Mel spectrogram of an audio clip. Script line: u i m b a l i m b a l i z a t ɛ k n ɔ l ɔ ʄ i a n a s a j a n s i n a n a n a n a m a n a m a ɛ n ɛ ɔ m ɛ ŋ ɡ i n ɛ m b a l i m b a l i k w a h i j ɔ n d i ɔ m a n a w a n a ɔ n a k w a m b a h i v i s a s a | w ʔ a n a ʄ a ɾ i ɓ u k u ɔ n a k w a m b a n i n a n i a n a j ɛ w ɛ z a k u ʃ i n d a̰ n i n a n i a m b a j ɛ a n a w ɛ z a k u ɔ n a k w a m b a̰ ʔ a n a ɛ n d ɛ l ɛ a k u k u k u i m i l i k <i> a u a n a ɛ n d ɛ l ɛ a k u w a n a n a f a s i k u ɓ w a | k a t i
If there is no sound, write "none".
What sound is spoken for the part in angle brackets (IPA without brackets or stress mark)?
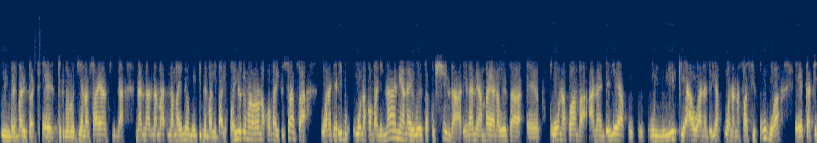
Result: i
